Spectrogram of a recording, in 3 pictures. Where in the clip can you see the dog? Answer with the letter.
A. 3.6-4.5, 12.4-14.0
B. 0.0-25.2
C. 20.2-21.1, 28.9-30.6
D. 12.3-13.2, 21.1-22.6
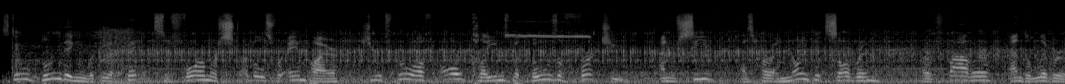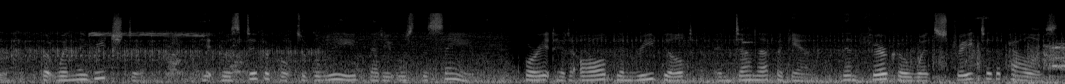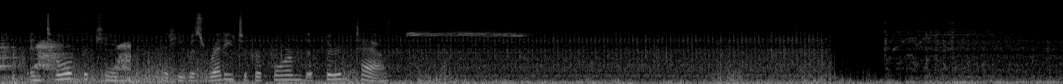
D.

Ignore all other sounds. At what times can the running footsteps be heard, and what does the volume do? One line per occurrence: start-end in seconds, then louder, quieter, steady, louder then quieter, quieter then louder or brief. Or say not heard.
not heard.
